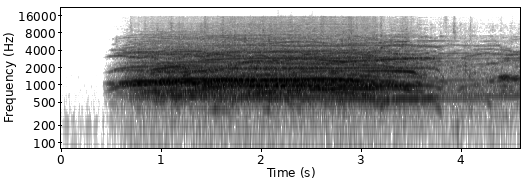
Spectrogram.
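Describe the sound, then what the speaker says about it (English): A crowd at an American football game, the Chiefs beating the Giants 20-17, roars and cheers loudly with whoops for about three seconds before the noise drops away to a lower murmur. "Deserving a round of applause for them."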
